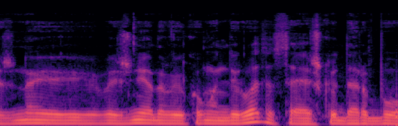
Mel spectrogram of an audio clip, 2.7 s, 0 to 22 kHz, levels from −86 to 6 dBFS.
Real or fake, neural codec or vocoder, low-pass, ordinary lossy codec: real; none; 14.4 kHz; MP3, 64 kbps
